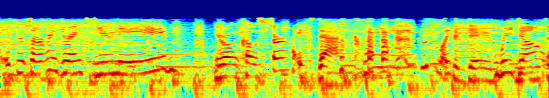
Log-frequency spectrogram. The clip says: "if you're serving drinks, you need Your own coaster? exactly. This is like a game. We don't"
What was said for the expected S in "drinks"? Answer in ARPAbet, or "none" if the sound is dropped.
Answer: S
